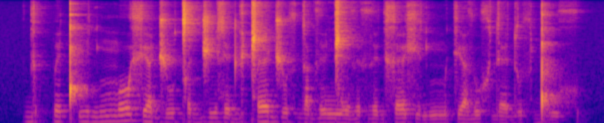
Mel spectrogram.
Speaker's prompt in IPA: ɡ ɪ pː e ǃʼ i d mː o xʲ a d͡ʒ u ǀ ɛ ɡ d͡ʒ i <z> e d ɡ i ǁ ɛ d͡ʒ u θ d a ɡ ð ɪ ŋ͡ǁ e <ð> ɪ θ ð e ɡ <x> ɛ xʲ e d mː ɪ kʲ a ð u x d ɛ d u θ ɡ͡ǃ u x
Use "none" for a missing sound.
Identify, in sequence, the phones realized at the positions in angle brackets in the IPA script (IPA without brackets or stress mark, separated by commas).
z, ð, x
